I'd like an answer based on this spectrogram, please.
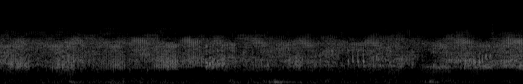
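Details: Short stretch of a frog chorus from lotus paddy fields in Echizen, Fukui Prefecture, June 12, 2021. Many croaking voices blend into a dense, pulsing drone that swells and dips slightly in loudness.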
